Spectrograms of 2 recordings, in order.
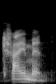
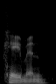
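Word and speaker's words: caiman: I always pronounce it Kayman. No, it's Cayman.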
